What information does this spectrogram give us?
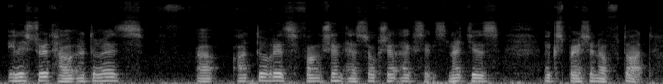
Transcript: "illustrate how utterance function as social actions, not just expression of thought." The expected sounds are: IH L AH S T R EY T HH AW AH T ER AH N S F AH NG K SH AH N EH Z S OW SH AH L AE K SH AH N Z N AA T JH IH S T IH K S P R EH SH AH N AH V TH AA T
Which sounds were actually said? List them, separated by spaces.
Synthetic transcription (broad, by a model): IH L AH S T R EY T HH AW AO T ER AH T S F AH NG K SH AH N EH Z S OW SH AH L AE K S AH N S N AA T JH IH S T IH K S P R EH SH AH N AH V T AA T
